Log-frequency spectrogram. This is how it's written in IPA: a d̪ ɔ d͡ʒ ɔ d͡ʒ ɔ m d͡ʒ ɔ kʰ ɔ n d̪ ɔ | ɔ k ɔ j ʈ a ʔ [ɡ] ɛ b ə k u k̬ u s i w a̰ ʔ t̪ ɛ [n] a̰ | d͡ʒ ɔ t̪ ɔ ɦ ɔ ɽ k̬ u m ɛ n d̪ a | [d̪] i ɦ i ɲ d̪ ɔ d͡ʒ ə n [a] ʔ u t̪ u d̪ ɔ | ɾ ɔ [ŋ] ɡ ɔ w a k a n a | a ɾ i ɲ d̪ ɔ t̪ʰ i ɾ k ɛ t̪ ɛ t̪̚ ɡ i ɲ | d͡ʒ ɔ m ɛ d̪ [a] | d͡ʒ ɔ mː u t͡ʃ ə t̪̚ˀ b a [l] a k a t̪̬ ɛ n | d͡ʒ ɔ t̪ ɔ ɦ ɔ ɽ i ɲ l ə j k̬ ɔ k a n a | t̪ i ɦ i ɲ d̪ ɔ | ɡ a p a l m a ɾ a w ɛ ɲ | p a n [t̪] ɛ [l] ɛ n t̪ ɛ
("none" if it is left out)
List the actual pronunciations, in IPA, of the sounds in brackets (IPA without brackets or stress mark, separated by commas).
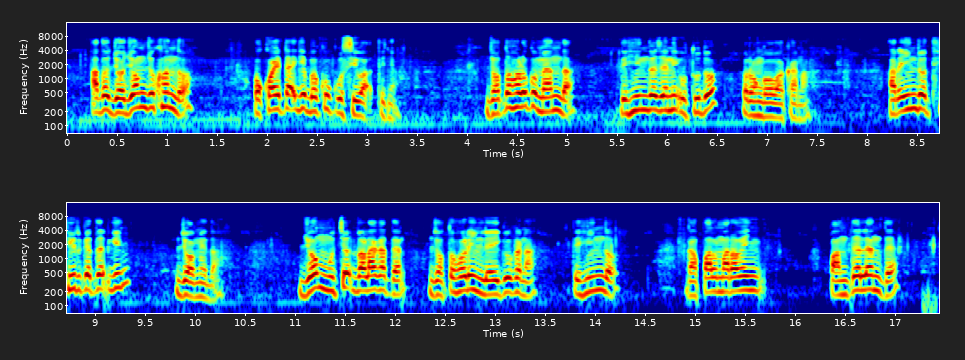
ɡ, ɲ, t̪, i, ŋ, a, ɽ, t̪, l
